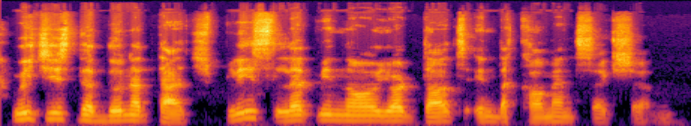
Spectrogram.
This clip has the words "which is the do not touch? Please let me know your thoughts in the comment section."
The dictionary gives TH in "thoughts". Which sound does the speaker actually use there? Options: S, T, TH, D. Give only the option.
T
